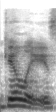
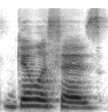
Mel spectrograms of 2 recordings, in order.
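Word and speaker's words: Gilles: to point out that there's a controversy about how to pronounce gillison i only learned myself recently when i when i first visited i called it gillies and that is wrong it's gillis's with an apostrophe at the end right and they train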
